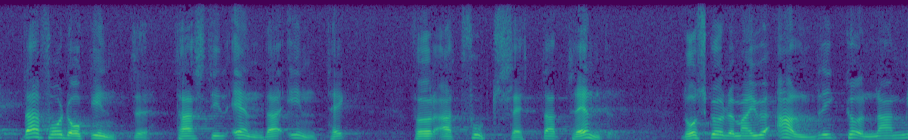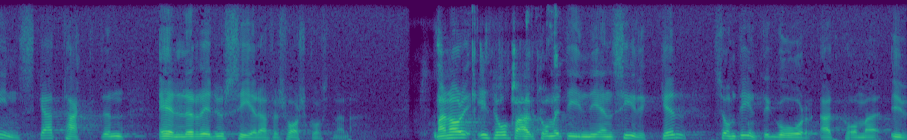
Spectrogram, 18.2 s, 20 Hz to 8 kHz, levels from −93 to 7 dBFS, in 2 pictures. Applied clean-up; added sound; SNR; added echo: neural mask model Resemble Enhance denoiser.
